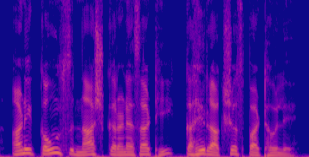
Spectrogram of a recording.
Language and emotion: Marathi, neutral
